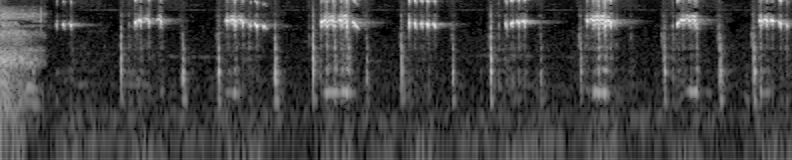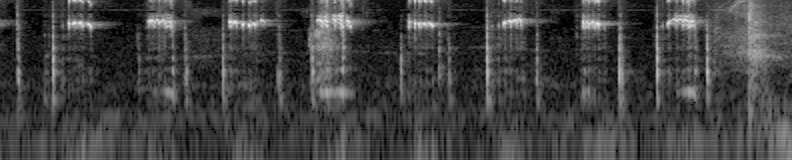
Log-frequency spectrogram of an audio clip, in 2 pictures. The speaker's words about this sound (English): And speaking of mice, I'm gonna give you guys a little ASMR right now. My oh no, my squeaky mouse wheel. All right, ready? Turn turn up the volume.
